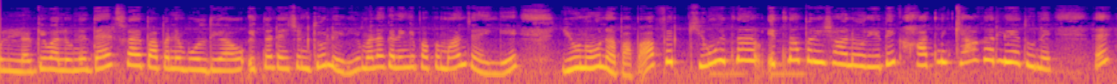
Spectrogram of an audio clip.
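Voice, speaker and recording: Soothing older sis, coaxing, mellow voice, narrator lady doing her. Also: high voice, normal speed, hardly any pauses, slight background noise, voice pushed up, close to an everyday voice. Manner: reassuring, coaxing. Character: caring older sister, protective, soothing.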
